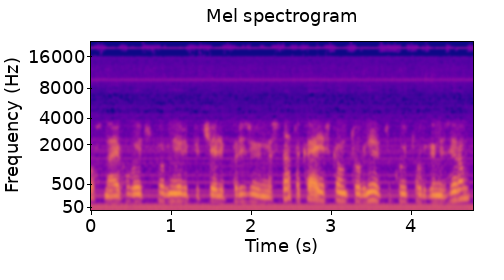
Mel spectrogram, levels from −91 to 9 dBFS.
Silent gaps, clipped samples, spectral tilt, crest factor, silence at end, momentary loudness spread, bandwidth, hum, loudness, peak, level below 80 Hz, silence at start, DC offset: none; under 0.1%; -6 dB/octave; 20 dB; 0 s; 7 LU; over 20 kHz; none; -23 LUFS; -4 dBFS; -42 dBFS; 0 s; under 0.1%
